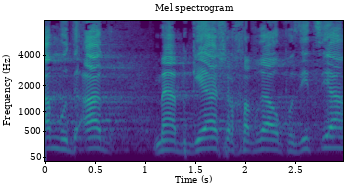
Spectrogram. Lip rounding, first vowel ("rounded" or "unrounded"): rounded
